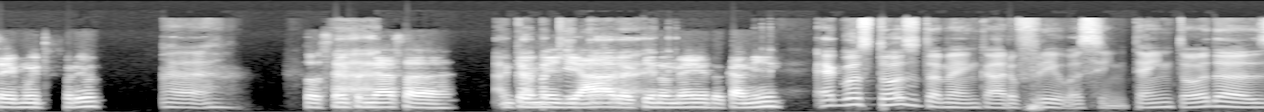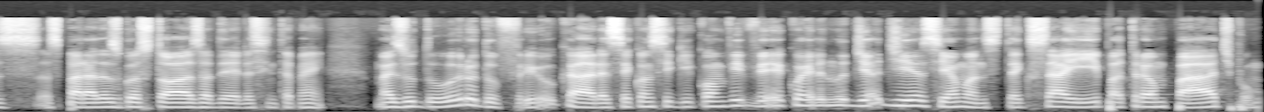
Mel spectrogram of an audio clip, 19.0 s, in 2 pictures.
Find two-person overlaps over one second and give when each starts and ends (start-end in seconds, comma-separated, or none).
3.8-5.2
